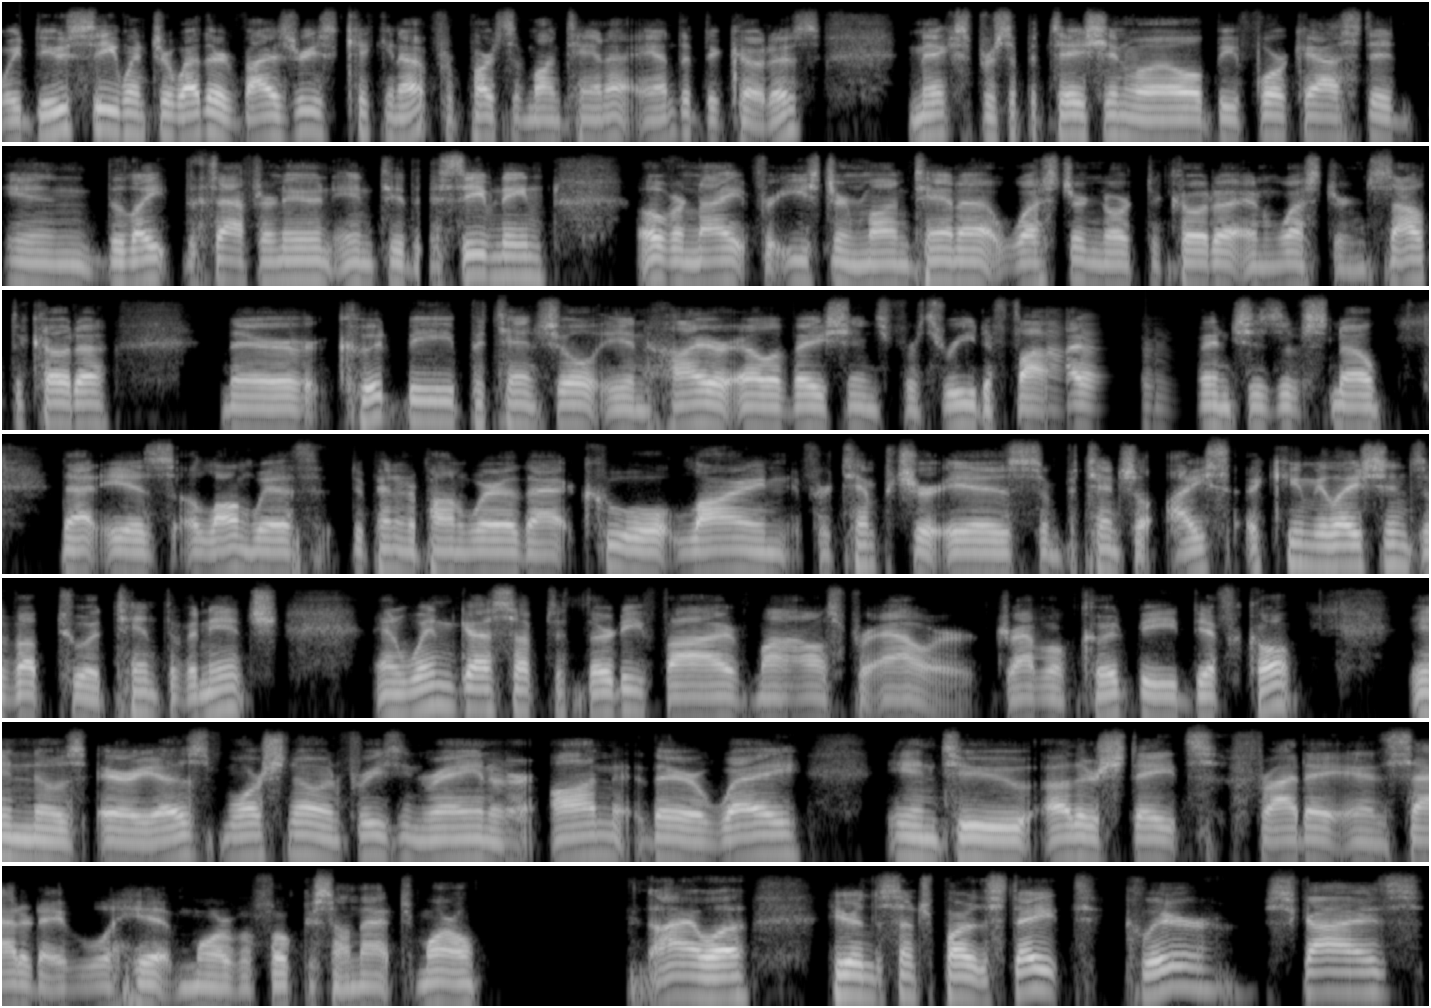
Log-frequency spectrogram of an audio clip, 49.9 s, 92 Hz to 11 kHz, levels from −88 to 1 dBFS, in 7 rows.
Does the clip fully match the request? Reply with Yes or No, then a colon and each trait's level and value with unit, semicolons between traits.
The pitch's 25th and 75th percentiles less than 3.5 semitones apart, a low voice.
Yes: average, 2.9 semitones; low, 110 Hz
